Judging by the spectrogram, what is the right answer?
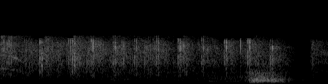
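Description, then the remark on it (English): An audience in Alabama breaks into steady applause, many hands clapping in a dense, even patter that holds at a moderate level, then thins and fades near the end. “And it's worth clapping for.”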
